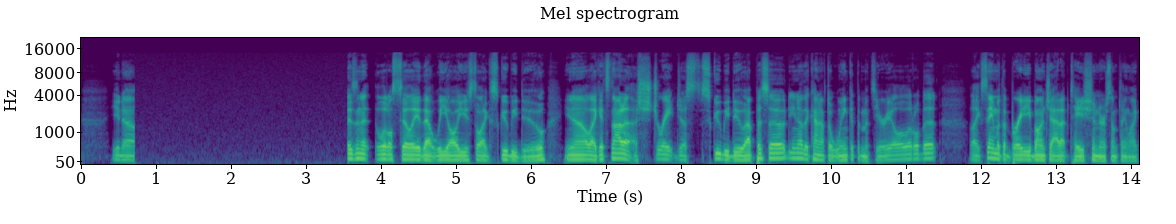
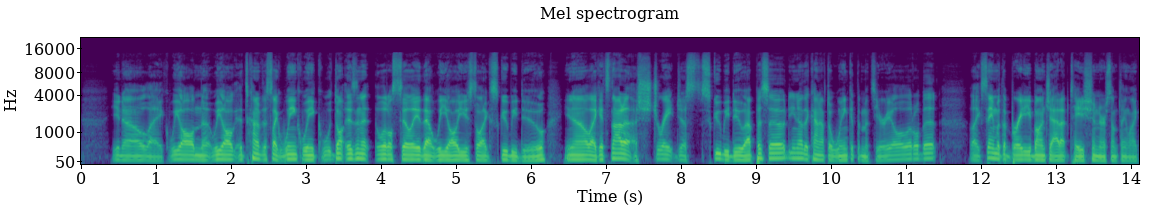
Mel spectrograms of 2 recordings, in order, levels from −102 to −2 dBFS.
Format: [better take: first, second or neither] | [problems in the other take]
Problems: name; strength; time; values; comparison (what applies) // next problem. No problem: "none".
second | audio cutting out; at 0.5 s for 3 s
